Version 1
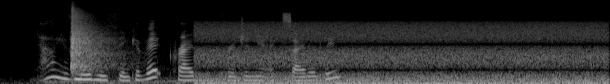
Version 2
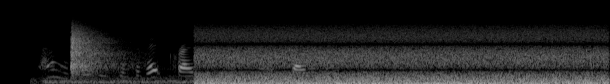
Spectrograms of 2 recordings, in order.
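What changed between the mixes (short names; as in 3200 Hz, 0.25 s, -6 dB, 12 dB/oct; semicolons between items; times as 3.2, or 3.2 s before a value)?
speech: add ladder band-pass 890 Hz, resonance 80%; first sound -4.0 dB; master: add air absorption 160 m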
